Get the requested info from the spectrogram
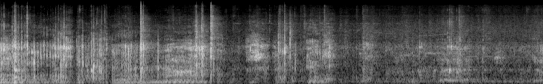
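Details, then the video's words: Siberian Husky worked up with excitement over a bottle, giving high, tense whines and squeaky yelps in short bursts, mixed with sharp crackling and clicking from the bottle being handled. "Husky loco por botella"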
